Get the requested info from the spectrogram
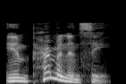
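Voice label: "impermanency", British English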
